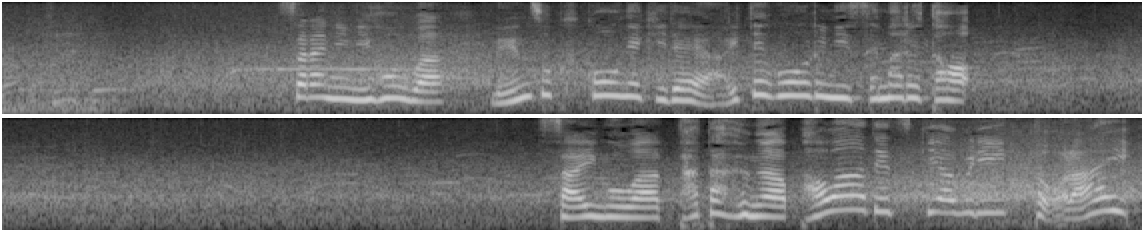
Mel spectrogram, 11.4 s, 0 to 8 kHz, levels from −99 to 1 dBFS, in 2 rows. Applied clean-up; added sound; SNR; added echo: none; none; none; none.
